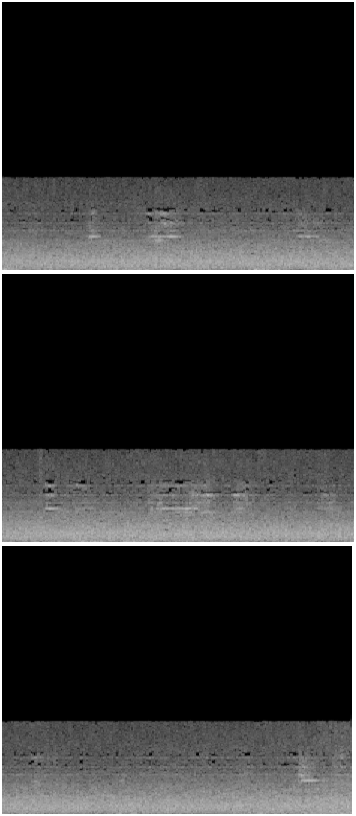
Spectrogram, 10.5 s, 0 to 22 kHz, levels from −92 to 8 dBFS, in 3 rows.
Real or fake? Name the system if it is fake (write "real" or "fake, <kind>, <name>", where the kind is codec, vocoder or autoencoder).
fake, autoencoder, DAC-VAE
